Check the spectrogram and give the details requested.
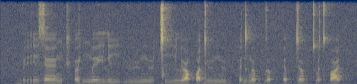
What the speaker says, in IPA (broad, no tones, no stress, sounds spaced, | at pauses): b y r i z ɛː ŋ t͡ʃʼ œ j ŋ͡m e j l iː ɓ yː ŋ yː ǀ iː l ø qʷ i d yː ŋ yː b h œ d ŋ œ b ɡ œ f h ɛ b d œ b tʷ œ d qʷ e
